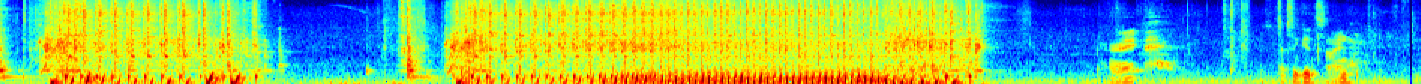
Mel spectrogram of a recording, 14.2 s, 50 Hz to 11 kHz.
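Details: 420cc go-kart engine after piston ring replacement and a wiring fix restoring spark, starting fluid used: small single cranks and sputters, then catches and runs steady with an even beat for several seconds; sounds healthy, though an unidentified squeak was noted.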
